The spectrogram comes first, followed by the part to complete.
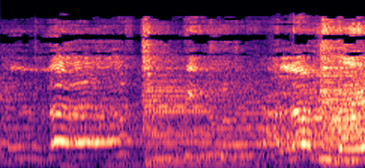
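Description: Live band music on stage, led by an acoustic guitar, amplified through the PA.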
